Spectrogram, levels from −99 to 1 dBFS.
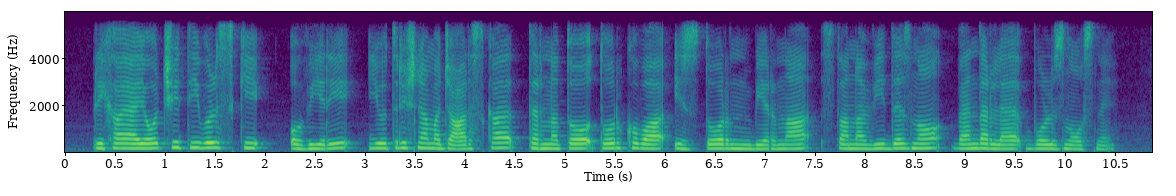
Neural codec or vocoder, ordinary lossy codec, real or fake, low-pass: none; none; real; 5.4 kHz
